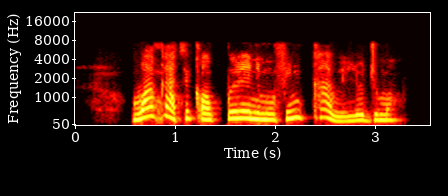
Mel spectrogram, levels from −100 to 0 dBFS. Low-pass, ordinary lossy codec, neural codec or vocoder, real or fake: 7.2 kHz; Opus, 32 kbps; none; real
